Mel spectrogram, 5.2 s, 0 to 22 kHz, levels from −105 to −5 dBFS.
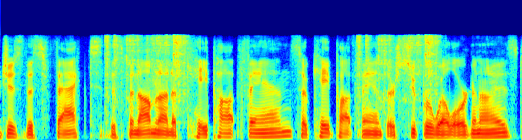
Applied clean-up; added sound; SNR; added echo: none; Cutlery, silverware; 18 dB; none.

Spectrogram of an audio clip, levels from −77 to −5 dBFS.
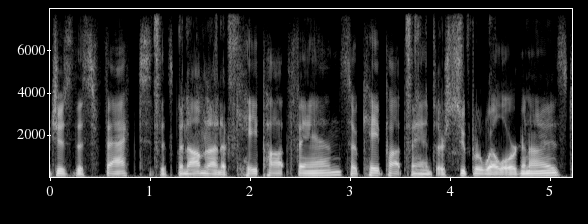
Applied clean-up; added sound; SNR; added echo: neural diffusion model UNIVERSE++.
